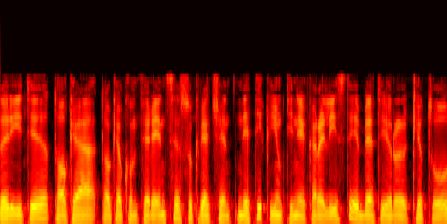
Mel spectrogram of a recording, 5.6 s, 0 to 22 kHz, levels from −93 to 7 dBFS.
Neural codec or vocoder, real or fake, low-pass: none; real; 5.4 kHz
